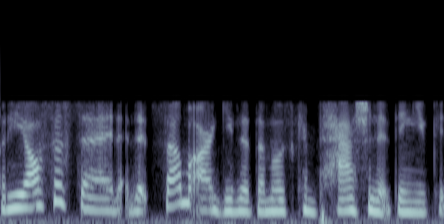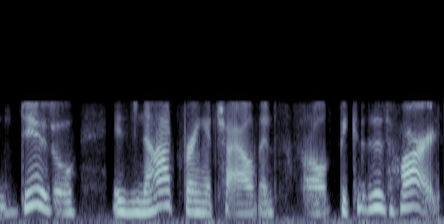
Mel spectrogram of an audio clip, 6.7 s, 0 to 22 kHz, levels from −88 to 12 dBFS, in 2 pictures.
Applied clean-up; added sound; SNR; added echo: neural diffusion model UNIVERSE++.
